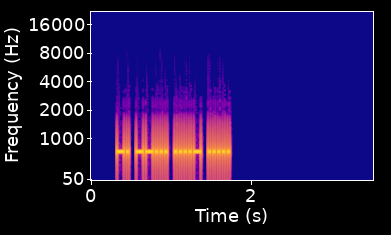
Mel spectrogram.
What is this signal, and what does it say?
Morse code, heard as a keyed tone, about 40 wpm, 700 Hz. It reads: N745
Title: Common Cut Numbers - 4-Digit 40wpm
